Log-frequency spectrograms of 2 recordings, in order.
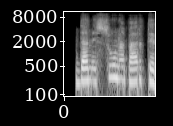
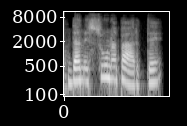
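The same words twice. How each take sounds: First: Said in the usual way. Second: Slow questioning echo of "Da nessuna parte"; incredulous echo question. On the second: A narrator's reading. Girl echoes answer in disbelief.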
